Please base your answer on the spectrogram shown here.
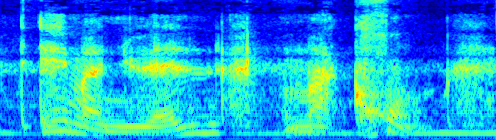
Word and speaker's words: Emmanuel Macron: So how do you go about pronouncing his name with the typical French pronunciation? Emmanuel Macron.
